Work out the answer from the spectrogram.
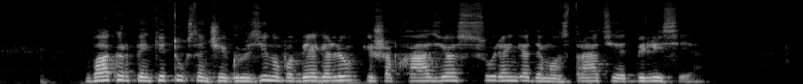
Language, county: Lithuanian, Vilnius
